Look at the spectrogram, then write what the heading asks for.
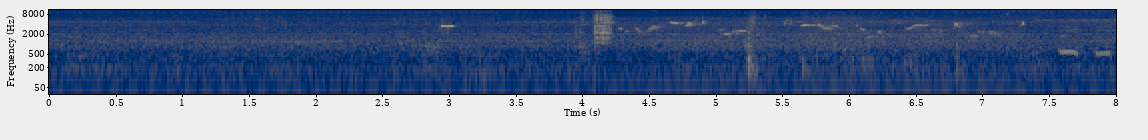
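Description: Birds chirping: one short high chirp about three seconds in, then a quick run of many short high chirps and twitters through the second half, over a steady outdoor hiss.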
